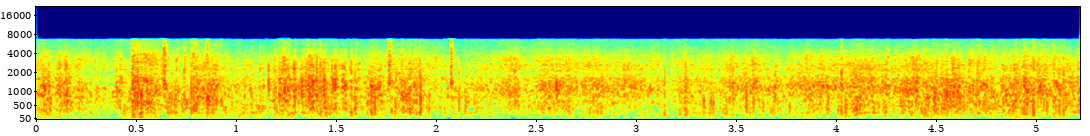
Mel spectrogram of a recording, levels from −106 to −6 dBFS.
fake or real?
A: fake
